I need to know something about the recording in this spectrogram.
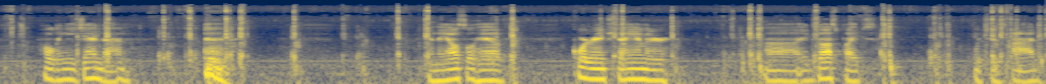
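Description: Metal parts of a small machine click as a lever is worked.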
